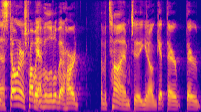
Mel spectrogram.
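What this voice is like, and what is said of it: Usual voice. Nothing is said of it.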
